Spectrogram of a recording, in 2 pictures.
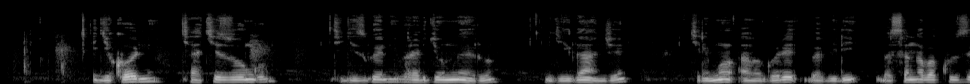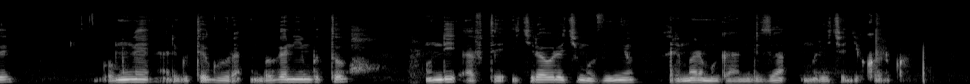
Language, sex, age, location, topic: Kinyarwanda, male, 25-35, Kigali, health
